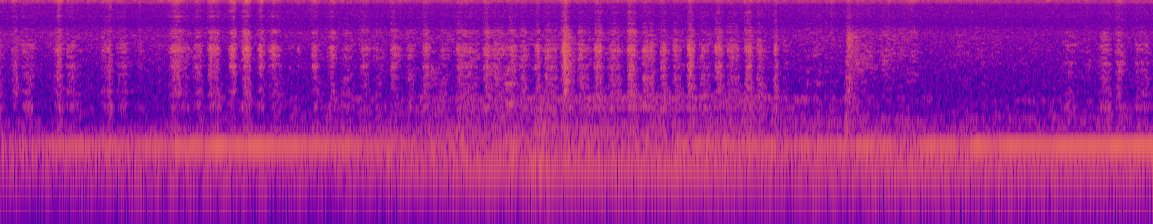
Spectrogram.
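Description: Red Sharpie marker tip scratching on paper in a quick run of short strokes, colouring in a pattern, over a steady low hum.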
